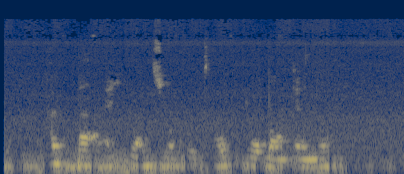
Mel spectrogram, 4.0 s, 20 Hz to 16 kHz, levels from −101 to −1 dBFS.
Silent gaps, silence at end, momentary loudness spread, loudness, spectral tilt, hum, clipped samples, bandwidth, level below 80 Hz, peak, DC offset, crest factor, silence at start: none; 0 s; 15 LU; -38 LUFS; -7 dB/octave; none; under 0.1%; 11.5 kHz; -56 dBFS; -20 dBFS; under 0.1%; 18 dB; 0.05 s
